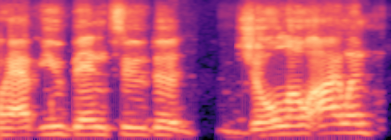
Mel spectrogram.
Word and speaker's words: Jolo: So, have you been to the Jolo Island? Am I saying it correctly? Holo. It's called Holo.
